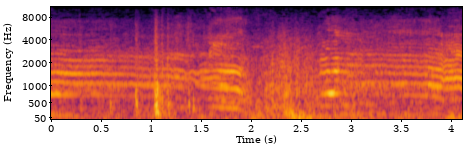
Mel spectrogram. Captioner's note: tires squealing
